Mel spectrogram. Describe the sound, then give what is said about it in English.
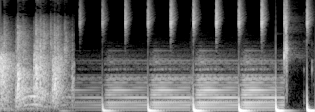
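A short burst of hand clapping in praise to the Lord gives way to steady, evenly spaced claps on each beat, ringing out over sustained musical chords. “Let's get the Lord a hand clap of praise.”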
